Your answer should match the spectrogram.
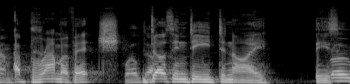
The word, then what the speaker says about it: Abramovich: he does you know abramovich that's how you pronounce this abramovich does indeed deny these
